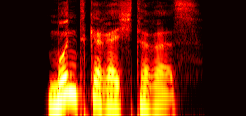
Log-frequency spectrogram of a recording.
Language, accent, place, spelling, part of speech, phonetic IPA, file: German, Germany, Berlin, mundgerechteres, adjective, [ˈmʊntɡəˌʁɛçtəʁəs], De-mundgerechteres.ogg
- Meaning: strong/mixed nominative/accusative neuter singular comparative degree of mundgerecht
